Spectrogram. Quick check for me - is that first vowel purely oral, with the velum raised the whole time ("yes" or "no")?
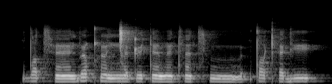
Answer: yes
